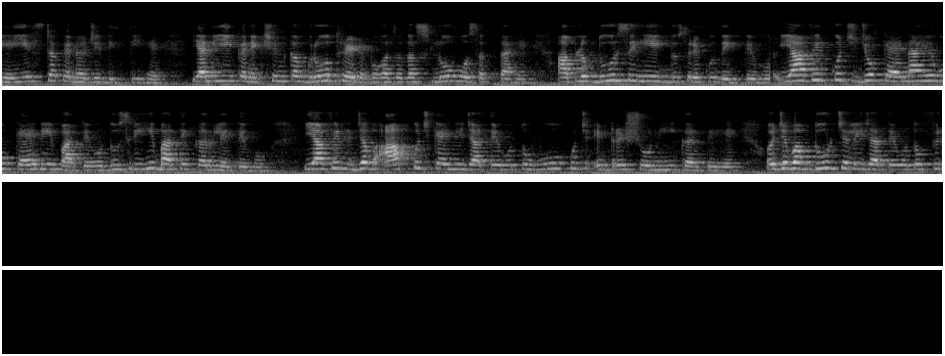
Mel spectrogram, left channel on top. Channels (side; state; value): right; silent; digital silence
